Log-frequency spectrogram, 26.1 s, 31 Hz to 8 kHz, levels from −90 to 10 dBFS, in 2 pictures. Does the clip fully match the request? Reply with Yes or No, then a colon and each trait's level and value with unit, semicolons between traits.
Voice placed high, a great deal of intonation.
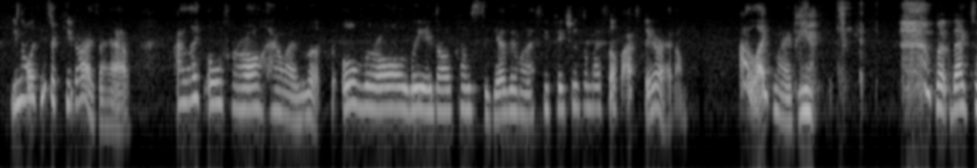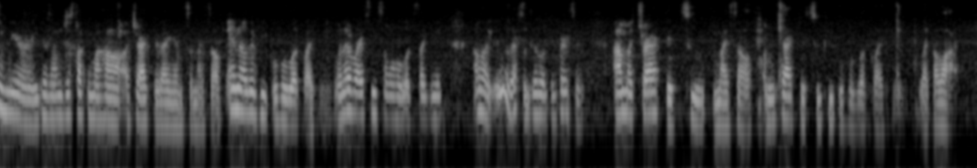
Yes: high, 195 Hz; wide, 5.9 semitones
